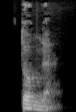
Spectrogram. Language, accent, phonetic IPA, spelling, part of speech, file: Catalan, Valencia, [ˈtoŋ.ɡa], Tonga, proper noun, LL-Q7026 (cat)-Tonga.wav
- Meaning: Tonga (a country and archipelago of Polynesia in Oceania)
